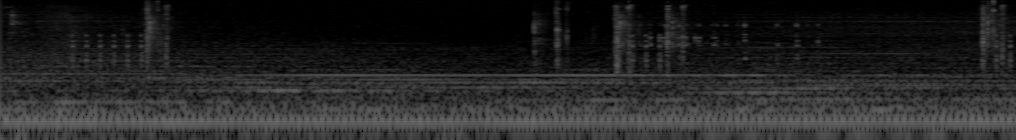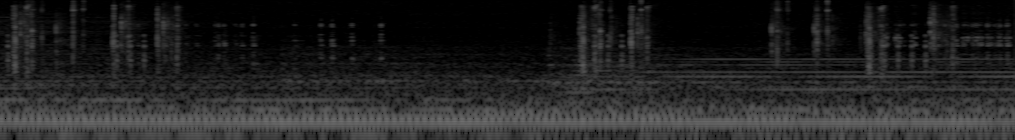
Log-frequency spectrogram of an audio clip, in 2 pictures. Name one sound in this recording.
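Terminal keys click and beep in quick bursts.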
